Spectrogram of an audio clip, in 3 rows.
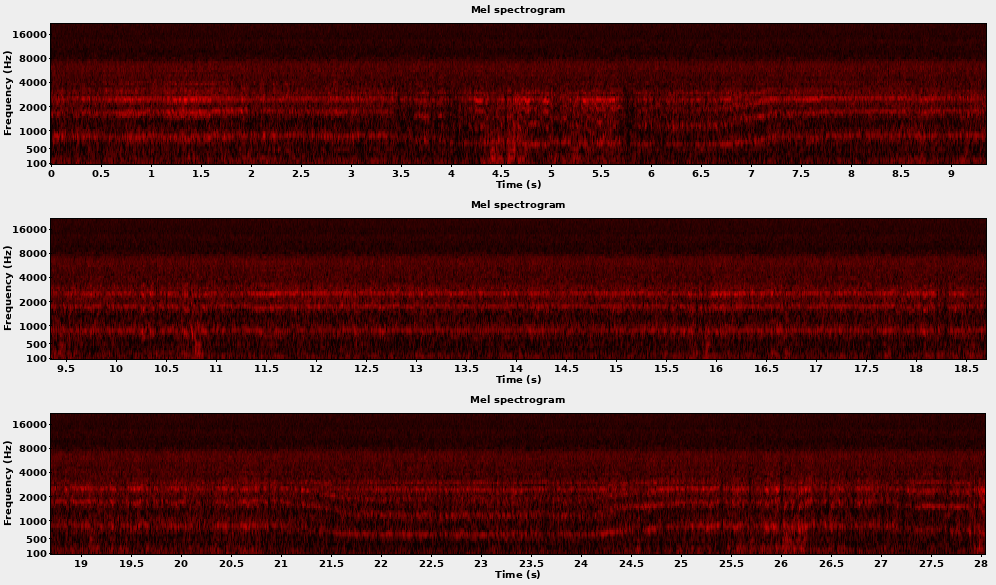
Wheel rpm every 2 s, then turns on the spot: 220, 230, 170, 180, 230, 230, 240, 240, 230, 240, 220, 170, 200, 230.
none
